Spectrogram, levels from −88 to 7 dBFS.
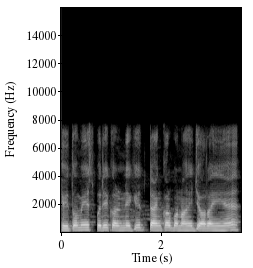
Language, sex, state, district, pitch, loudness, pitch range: Hindi, male, Uttar Pradesh, Shamli, 165 Hz, -15 LUFS, 160-175 Hz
